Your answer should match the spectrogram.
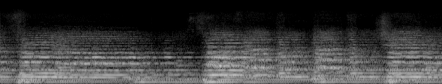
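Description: Children's choir singing with a symphony orchestra: full, held chords that change about every two seconds.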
